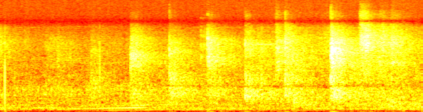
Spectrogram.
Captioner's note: footsteps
